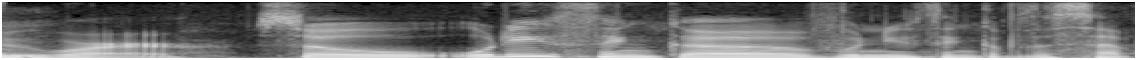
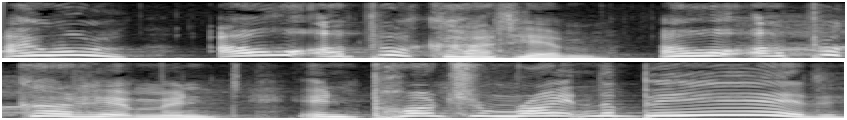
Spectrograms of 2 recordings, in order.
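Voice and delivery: put-on Australian accent, much higher pitch; 11 semitones higher than usual. Retelling something funny to a podcast co-host, imitating an Australian accent. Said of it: "Very good accent".

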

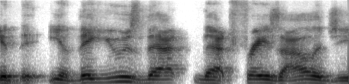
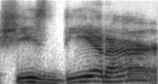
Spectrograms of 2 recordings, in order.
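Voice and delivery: put-on hollering, called back across a room; 6 semitones higher than usual. Retelling how nurses answered the family's plea, imitating nurses hollering. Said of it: "and hollered back".

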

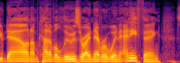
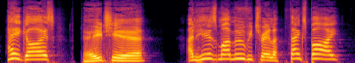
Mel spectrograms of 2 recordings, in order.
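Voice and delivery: very high, pitched way up, vlogger-style voice; 10 semitones higher than usual. Retelling a return appearance made just to plug a movie, imitating Paige plugging her movie. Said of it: "went from being like".

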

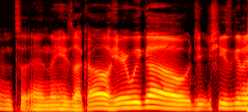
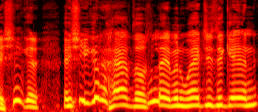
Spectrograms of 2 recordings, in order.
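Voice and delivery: put-on excited middle-aged woman voice, higher; 8 semitones higher than usual. Speaker riffs on a bake-sale scene, imitating an excited middle-aged woman. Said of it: "sounds like an excited middle-aged woman".

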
